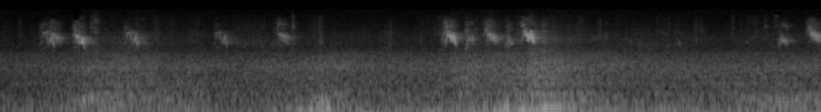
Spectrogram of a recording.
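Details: A flock of hungry house sparrows crowds a UK garden feeder, trading rapid, overlapping chirps, several per second at times, over a low rumble of background noise.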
